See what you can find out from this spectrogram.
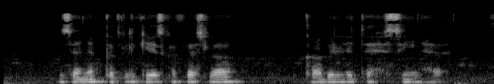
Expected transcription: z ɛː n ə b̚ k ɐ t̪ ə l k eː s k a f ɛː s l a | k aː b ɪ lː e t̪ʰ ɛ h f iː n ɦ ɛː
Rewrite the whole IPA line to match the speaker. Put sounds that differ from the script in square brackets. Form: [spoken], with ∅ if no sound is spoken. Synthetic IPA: z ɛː n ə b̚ k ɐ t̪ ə l k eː s k a f ɛː s l a | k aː b ɪ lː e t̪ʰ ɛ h [s] iː n ɦ ɛː

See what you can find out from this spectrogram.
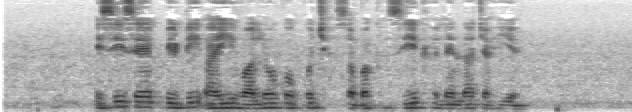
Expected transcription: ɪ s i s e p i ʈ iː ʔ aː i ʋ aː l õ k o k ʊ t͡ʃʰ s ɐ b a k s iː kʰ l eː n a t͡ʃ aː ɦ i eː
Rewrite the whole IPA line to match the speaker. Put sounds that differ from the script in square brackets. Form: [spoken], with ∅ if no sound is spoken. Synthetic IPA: ɪ s i s e p [iː] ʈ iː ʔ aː i ʋ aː l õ k o k ʊ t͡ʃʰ s ɐ b [ə] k s iː kʰ l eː n a t͡ʃ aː ɦ i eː

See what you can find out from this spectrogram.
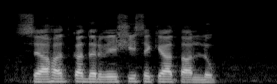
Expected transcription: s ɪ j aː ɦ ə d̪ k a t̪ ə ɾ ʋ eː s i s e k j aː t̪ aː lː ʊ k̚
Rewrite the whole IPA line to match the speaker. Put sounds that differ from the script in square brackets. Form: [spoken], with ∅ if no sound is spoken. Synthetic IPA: s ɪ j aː ɦ ə [t̪] k a [d̪] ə ɾ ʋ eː [ʃ] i s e k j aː t̪ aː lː ʊ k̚

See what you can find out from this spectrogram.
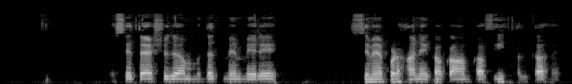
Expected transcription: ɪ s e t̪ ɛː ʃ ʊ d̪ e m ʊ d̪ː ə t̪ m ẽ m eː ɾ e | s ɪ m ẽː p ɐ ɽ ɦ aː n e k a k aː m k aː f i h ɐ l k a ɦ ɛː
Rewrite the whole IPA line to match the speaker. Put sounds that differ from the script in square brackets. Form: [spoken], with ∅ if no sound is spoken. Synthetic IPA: ɪ s e t̪ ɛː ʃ ʊ d̪ [a] m ʊ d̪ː ə t̪ m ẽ m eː ɾ e | s ɪ m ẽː p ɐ ɽ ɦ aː n e k a k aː m k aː f i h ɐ l k a ɦ ɛː

